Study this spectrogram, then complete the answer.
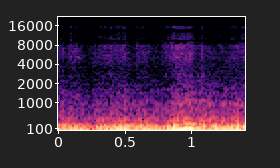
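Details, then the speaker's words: K20-swapped car after new headers fixed a massive front exhaust leak, revved: deep, even rev with only low rumble and no ticking or puffing from the front; exhaust sounds sealed and quiet. "oh yeah it's nice and quiet now"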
